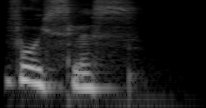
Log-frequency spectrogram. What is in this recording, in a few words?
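"voiceless", British English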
